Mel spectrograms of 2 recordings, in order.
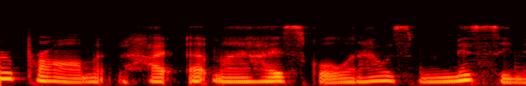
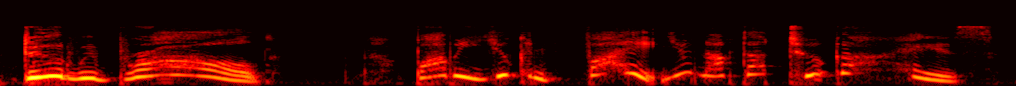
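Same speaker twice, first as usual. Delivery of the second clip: pumped-up, higher cry, slowing on "brawled", then a breathy excited rush; 13 semitones higher than usual. Retold or imitated. Michael praising Bobby after the brawl, pumped up and excited. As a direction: crow about the fight, buzzing with adrenaline. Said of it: "everybody was all pumped up, especially Michael".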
